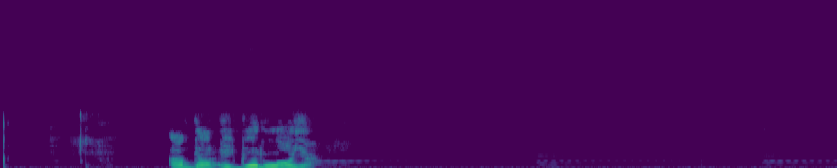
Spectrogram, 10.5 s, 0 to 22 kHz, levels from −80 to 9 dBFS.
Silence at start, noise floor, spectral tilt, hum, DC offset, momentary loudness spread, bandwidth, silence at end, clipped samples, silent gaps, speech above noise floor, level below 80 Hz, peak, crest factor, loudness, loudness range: 2.1 s; -78 dBFS; -7.5 dB/octave; none; under 0.1%; 14 LU; 7.6 kHz; 6.55 s; under 0.1%; none; 51 dB; -76 dBFS; -14 dBFS; 20 dB; -28 LUFS; 6 LU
